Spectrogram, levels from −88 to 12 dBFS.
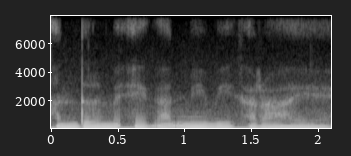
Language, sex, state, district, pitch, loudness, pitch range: Hindi, female, Arunachal Pradesh, Papum Pare, 160 Hz, -15 LUFS, 155-165 Hz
